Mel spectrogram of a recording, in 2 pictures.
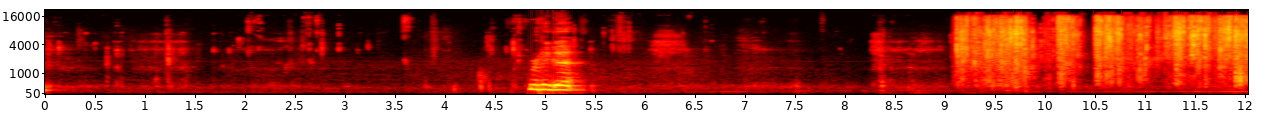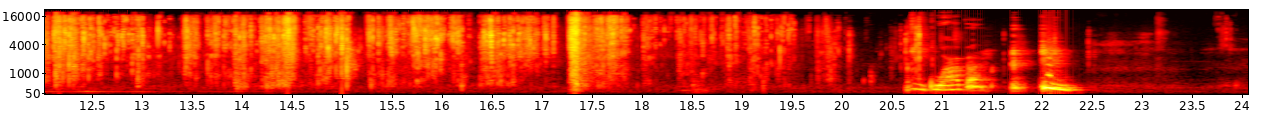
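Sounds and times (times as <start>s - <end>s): plastic wrapper crinkling: 9.1s - 21.0s.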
